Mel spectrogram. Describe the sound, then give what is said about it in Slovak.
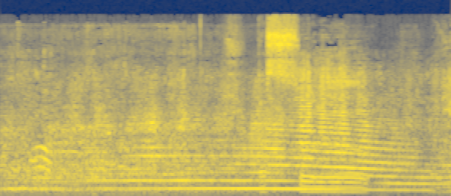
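A propeller plane's engine drones loudly and steadily at an airshow in Sladkovičovo, its buzzing pitch holding, then shifting partway through as the aircraft passes. “Boli sme v Sladkovičove na otvorení neba.”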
